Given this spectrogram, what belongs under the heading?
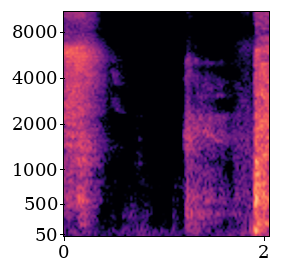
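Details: An adult coughing on purpose: a cough burst, a silent pause, a sniffing in-breath, then another sharp cough; acted coughs and sniffs.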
